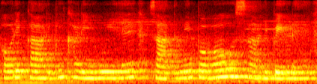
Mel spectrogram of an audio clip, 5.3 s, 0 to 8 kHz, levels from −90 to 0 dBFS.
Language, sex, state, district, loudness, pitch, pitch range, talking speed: Hindi, female, Haryana, Rohtak, -15 LUFS, 225 Hz, 220-240 Hz, 145 wpm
